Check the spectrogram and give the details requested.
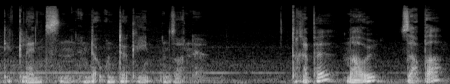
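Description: A man narrating a sci-fi fairy-tale audio story in a measured storytelling manner. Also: lowish voice, sing-song, vocal fry, in a whisper.

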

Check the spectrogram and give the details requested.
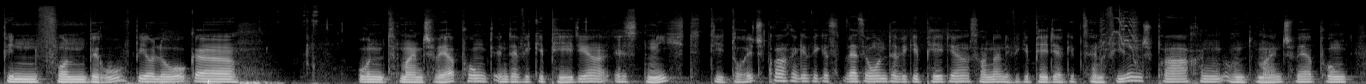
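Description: A man in his forties whose first language is Alemannic, a podcast guest explaining things calmly with frequent pauses and fillers. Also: mid-range voice. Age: 40s. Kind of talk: conversational interview.

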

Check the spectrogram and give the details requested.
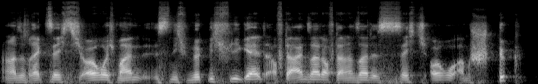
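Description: A man in his forties chatting casually on a podcast, rambling and pausing often with fillers. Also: on the low side, steady tone, a bit bright. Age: 40s. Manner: rambling, hesitant with many fillers.

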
